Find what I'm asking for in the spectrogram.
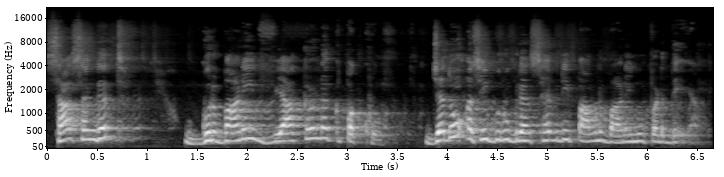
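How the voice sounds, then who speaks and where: A man teaching correct pronunciation of scripture in an earnest, religious-lesson manner, speaking to his listeners as a congregation and reciting verses slowly. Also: high voice, expressive, a little mellow. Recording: echoey hall reverb.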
